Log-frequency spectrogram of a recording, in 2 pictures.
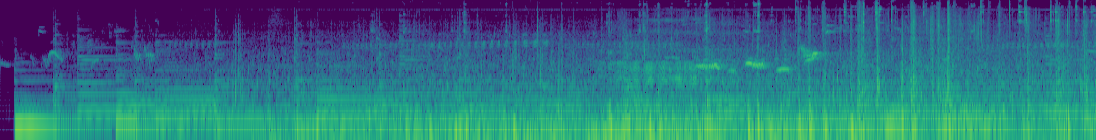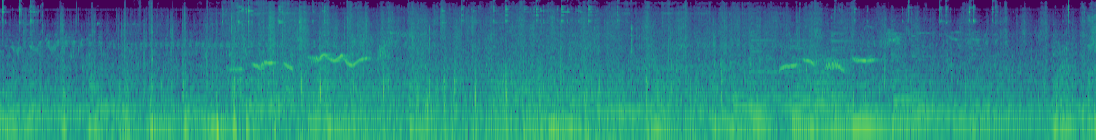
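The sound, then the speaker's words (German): Horse hooves clip-clop at a steady walking rhythm for the whole stretch, fairly loud, over a dense tonal backdrop with a few high chirps scattered through. “Endlich am abgelegenen Übergabetreffpunkt angekommen, schwang sich Imelda vom Pferd”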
